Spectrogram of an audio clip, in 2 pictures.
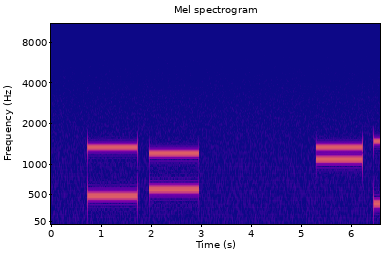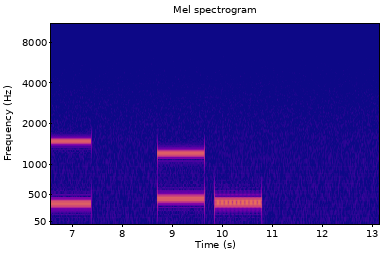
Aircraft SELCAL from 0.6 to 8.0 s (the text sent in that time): ER-GQ PR-BS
